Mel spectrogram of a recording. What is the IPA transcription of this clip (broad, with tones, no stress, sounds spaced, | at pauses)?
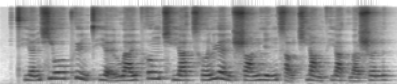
t̪ʰ j ɛ˨˦ n ɕ j o˦ ʊ̯ pʰ y˥˨ n t̪ʰ j ɛ̰˨˩ l w a˨˦ ɪ̯ pʰ ɤ˦ ŋ t͡ɕʰ j ä˨˦ t͡sʰ ɤ˨˦ l ɥ ɛ˥˨ n ʂ ɑ˨˦ ŋ l i˨˦ ŋ s ɑ̰˨˩ ʊ̯ t͡ɕʰ j ɑ˥˨ ŋ pʰ j ä˥˨ k w ä˨˦ ʂ ə˦ n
